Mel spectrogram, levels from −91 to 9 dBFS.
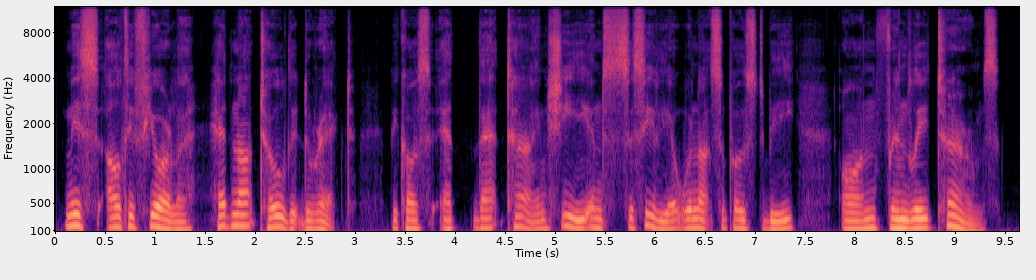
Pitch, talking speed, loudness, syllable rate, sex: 130 Hz, 135 wpm, -18 LUFS, 4.1 syllables/s, male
